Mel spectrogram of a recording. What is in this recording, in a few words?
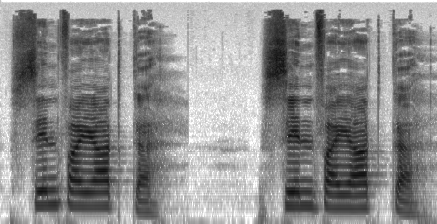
"senfvyatkv", Muscogee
